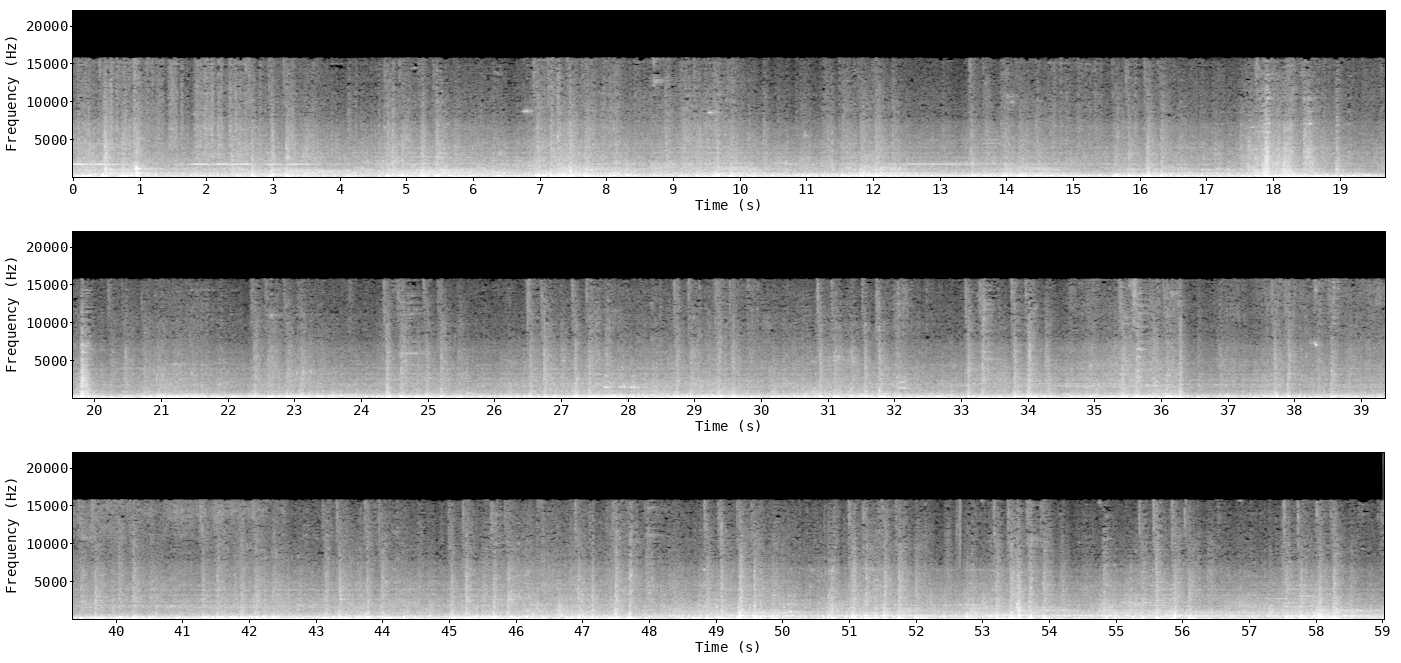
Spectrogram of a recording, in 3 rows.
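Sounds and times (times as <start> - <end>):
wheels clacking over rail joints: 0.0 - 25.7
freight train wheels rumbling: 0.0 - 59.0.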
